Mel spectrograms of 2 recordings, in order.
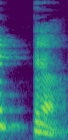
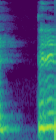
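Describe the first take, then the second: First: प्र as 'pra', ending in a schwa; correct reading demo. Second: प्र mistaken as 'pri'; wrong reading demo. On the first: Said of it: "इसे हम पढ़ेंगे प्र". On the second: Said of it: "इसे प्र नहीं पढ़ेंगे". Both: Shown as a demonstration.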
